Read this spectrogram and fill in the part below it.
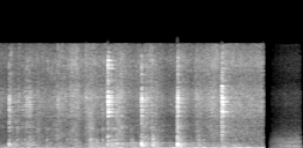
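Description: Chopped taro leaves are stirred and dry-sautéed in a pan, a close sizzle punctuated by four evenly spaced spatula scrapes before the sound cuts off.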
